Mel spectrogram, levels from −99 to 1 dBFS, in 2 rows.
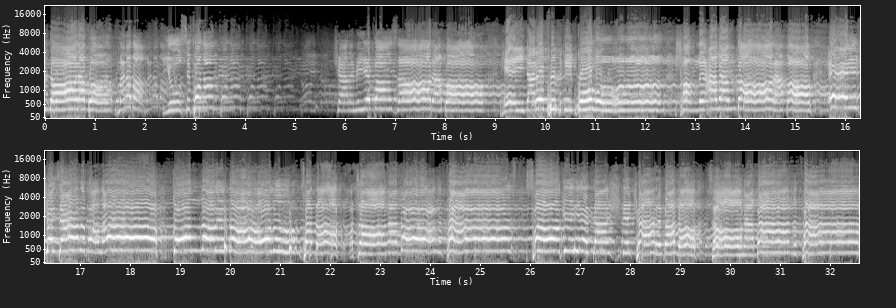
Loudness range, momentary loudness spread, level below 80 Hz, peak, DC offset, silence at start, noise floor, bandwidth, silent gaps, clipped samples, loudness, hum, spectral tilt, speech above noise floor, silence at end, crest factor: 8 LU; 9 LU; -42 dBFS; 0 dBFS; 0.3%; 0 s; -40 dBFS; 19.5 kHz; none; 4%; -6 LUFS; none; -1.5 dB/octave; 33 dB; 0 s; 6 dB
